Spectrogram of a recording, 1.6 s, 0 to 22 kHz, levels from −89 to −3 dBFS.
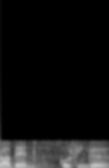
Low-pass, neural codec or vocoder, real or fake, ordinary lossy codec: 3.6 kHz; codec, 24 kHz, 3.1 kbps, DualCodec; fake; none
